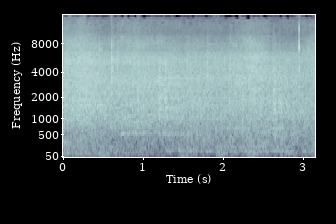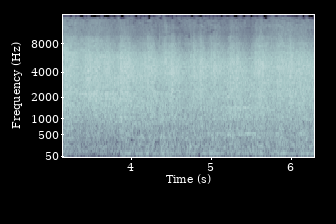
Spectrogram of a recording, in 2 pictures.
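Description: Steady rumbling, hissing noise of ice-hockey play in a large, mostly empty arena, with skates working on the ice.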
